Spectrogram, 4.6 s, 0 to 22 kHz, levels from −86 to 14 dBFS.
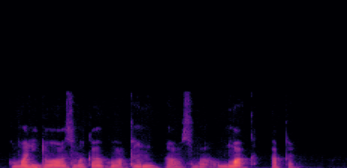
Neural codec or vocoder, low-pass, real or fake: autoencoder, 22.05 kHz, a latent of 192 numbers a frame, VITS, trained on one speaker; 9.9 kHz; fake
